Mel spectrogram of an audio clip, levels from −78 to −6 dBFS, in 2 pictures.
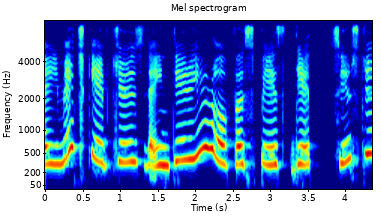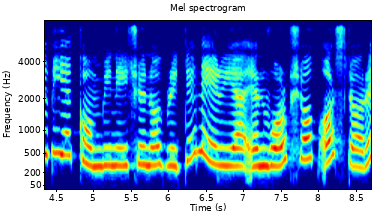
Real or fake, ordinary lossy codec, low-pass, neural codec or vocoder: real; none; 7.2 kHz; none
